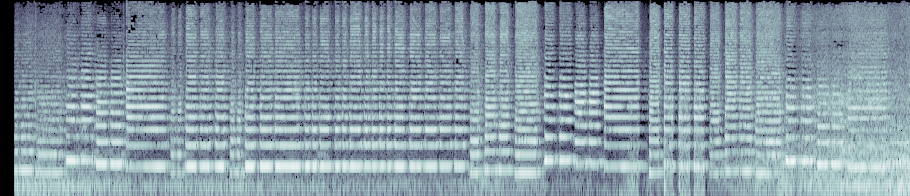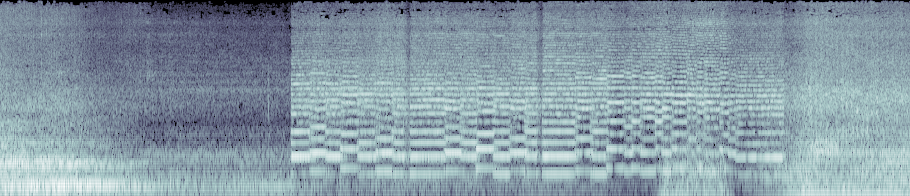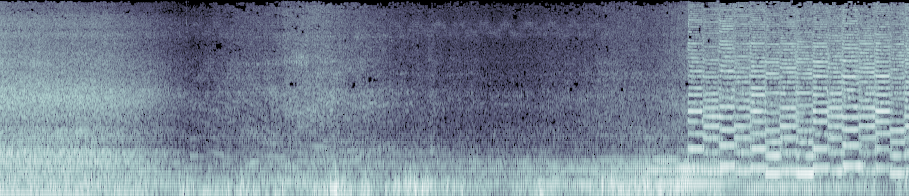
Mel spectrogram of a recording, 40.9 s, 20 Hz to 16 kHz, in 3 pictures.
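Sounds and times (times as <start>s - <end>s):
multi-tone horn melody: 0.2s - 14.3s, 18.0s - 28.7s, 37.4s - 40.9s
bus passing rumble: 0.2s - 40.9s.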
